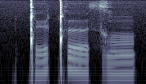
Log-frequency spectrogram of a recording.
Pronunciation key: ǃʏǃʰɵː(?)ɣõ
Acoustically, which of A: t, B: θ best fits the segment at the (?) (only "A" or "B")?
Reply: B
